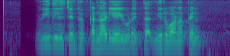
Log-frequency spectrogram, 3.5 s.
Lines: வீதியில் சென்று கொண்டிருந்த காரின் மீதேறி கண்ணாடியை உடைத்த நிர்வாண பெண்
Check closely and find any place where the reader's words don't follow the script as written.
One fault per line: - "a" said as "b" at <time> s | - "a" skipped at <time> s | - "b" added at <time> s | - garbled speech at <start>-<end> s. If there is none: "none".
- "கொண்டிருந்த காரின் மீதேறி" skipped at 1.2 s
